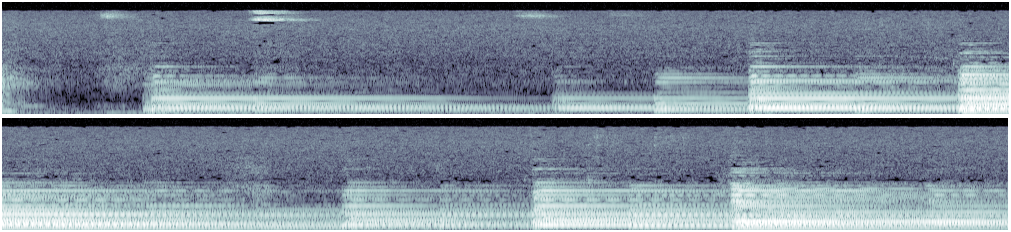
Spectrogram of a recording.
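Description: Electronic keyboard on a piano voice playing the song's intro chords in G major softly in a slow four-beat ballad rhythm. The chords are struck every second or so and left to ring and fade, starting just under a second in.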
